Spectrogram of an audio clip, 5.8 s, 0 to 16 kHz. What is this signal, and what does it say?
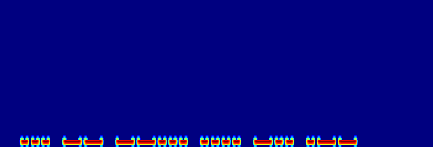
Morse code, heard as a keyed tone, about 17 wpm, 700 Hz. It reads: SM7HDW
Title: DXCC-100 Call Signs - 6 Characters - Repeated 2x - 17wpm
